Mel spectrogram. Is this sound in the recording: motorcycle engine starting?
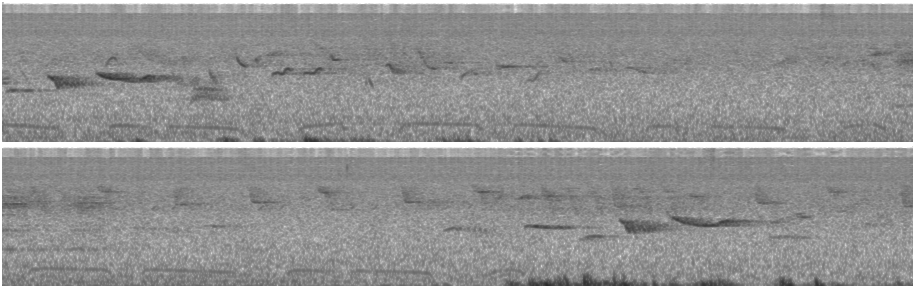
no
